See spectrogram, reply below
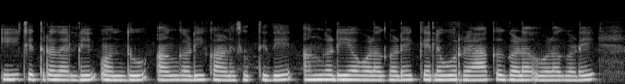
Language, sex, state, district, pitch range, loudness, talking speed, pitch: Kannada, female, Karnataka, Bidar, 205-215 Hz, -13 LUFS, 115 wpm, 210 Hz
